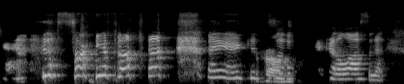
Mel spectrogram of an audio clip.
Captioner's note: laughs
